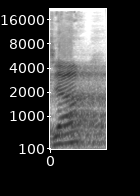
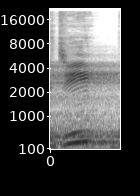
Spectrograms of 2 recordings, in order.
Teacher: یہ جیم، شین، یا ان کا ایک ہی مخرج ہے، زبان کا درمیان اور تالو کے درمیان سے ادا ہوں گے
